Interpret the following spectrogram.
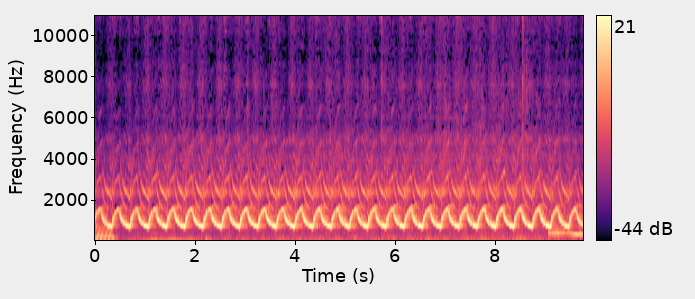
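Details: Small emergency car in Budapest with a Federal Signal Rumbler (180–360 Hz) beside the high-pitch siren, recorded from inside, where it sounds softer. A fast rising-falling wail at about 80 sweeps a minute over traffic, with a faint low tone beneath: both working.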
